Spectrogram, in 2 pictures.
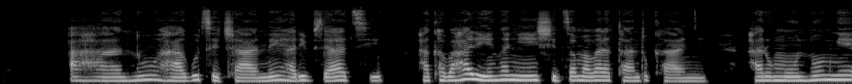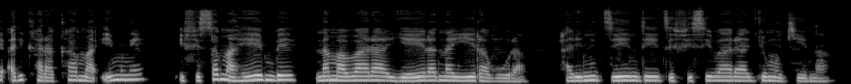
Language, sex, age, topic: Rundi, female, 18-24, agriculture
